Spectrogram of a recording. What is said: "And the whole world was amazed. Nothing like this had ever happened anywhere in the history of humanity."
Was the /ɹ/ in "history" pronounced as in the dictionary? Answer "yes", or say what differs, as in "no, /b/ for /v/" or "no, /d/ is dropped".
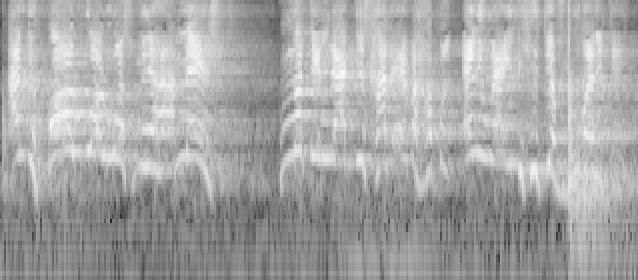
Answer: no, /ɹ/ is dropped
